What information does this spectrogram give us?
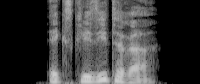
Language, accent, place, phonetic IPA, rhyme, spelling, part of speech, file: German, Germany, Berlin, [ɛkskviˈziːtəʁɐ], -iːtəʁɐ, exquisiterer, adjective, De-exquisiterer.ogg
- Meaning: inflection of exquisit: 1. strong/mixed nominative masculine singular comparative degree 2. strong genitive/dative feminine singular comparative degree 3. strong genitive plural comparative degree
